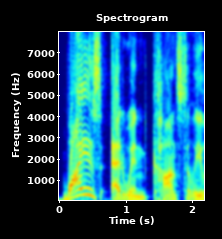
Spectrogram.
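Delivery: normal talking voice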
